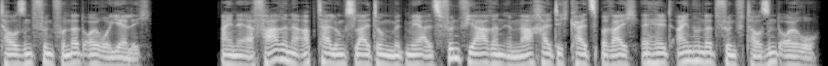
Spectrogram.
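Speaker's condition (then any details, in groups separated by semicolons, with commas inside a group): No condition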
